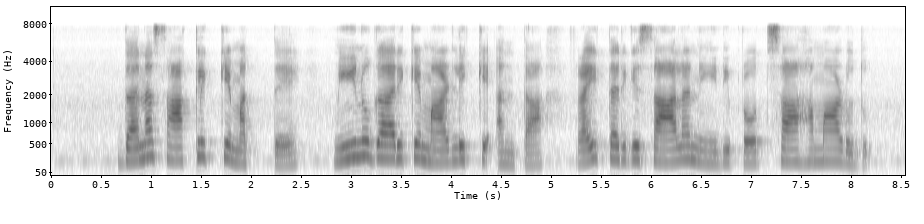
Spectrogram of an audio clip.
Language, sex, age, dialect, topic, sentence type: Kannada, female, 18-24, Coastal/Dakshin, agriculture, statement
